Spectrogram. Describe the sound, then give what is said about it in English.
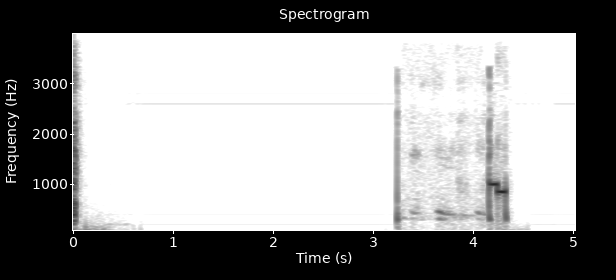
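A short electronic roger beep closes an amateur radio mobile transmission, a brief stepped tone right after a rough burst of noisy signal, with another short static burst at the start and silence between. “I think you have your Roger beep turned on.”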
